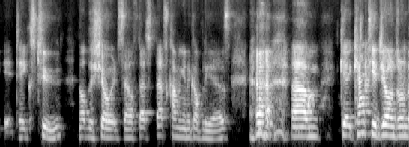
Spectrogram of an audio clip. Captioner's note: laughs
